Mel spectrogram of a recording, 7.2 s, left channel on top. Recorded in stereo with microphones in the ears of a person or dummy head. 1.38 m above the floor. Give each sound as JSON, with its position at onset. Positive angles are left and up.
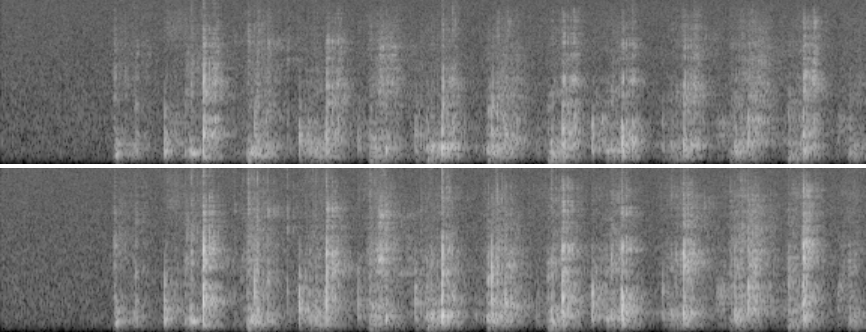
{"t": 0.9, "sound": "footsteps", "side_deg": -20, "distance_m": 3.0}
